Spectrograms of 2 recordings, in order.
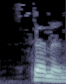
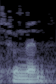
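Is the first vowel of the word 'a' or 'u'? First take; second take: a; u. First: The word is said with 'a' vowels, sanan. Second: The word is said with a 'u' vowel, sunan. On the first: It is the singular, meaning the path. The speaker calls it right. "سنن وليس سنن. الفرق أن السنن مفرد" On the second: It is the plural form. The speaker calls it wrong. "وبعضهم يقراها سنن"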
